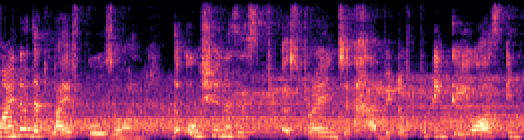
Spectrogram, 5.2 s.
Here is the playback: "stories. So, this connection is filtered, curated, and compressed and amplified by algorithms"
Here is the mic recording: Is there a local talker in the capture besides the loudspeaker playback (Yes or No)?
Yes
